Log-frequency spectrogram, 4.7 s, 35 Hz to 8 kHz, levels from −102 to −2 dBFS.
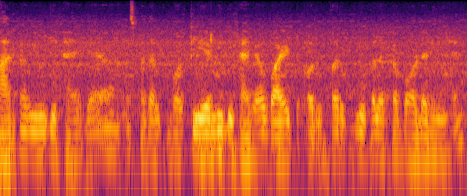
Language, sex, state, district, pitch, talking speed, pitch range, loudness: Hindi, male, Maharashtra, Mumbai Suburban, 100 Hz, 280 wpm, 95-105 Hz, -21 LUFS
